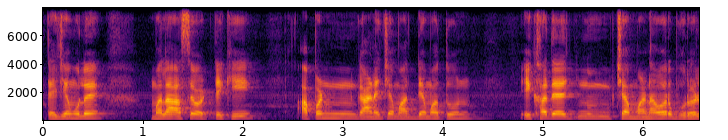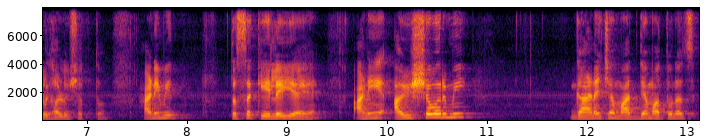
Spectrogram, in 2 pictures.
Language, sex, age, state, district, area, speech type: Marathi, male, 30-45, Maharashtra, Raigad, rural, spontaneous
